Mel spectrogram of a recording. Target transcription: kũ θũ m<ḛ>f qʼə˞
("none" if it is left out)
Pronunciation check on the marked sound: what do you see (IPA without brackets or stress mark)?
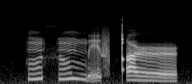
ḛ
